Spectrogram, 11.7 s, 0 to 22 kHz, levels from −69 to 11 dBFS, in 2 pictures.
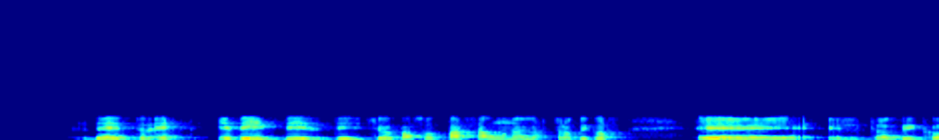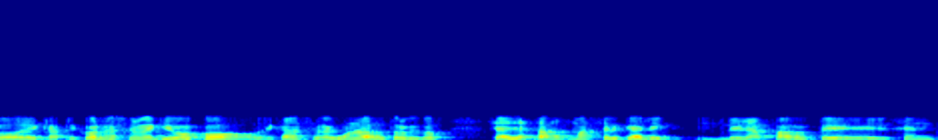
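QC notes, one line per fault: No faults to note.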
